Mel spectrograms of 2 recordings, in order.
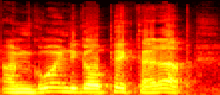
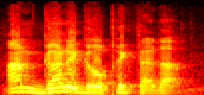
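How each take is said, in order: First: 'Going to' is said in full. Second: 'Going to' is shortened to 'gonna'. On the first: "instead of saying I'm going to" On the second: "she shortened her words"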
